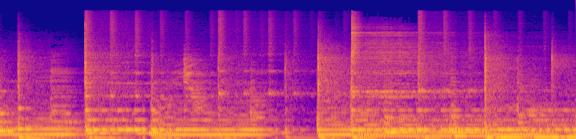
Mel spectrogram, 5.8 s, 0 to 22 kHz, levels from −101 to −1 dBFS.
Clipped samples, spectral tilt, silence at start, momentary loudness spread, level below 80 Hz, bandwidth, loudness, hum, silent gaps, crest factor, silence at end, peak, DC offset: under 0.1%; -6.5 dB/octave; 0 s; 5 LU; -26 dBFS; 16 kHz; -20 LUFS; none; none; 16 dB; 0 s; -2 dBFS; under 0.1%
